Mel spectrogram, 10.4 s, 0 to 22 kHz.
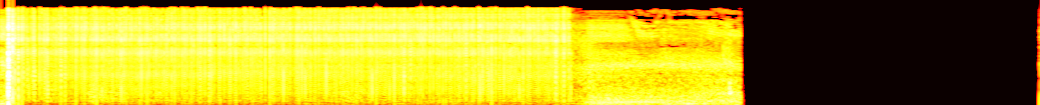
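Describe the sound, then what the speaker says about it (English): MIG 200i welder running a MIG bead with a steady, loud crackling hiss for several seconds, then a short quieter burst before stopping into silence. "Now we're going to go ahead and weld."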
